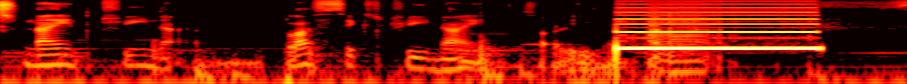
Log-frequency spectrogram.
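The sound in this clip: A telephone call rings out unanswered: after people talk, one loud, steady, pure ringback tone holds for about a second and then stops.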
